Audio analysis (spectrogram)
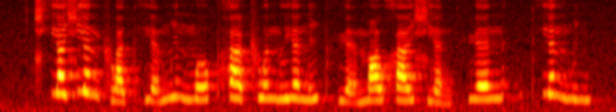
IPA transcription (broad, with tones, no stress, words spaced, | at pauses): t͡ɕʰjä˥ɕjɛ˥˩nʈ͡ʂwa˩ɪ̯pʰjɛ̰˨˩ mi˥˩nmɤ˧˥ pʰä˥˧ʈ͡ʂwə˥˧nljɛ˥˩n i˥pʰɥɛ̰˨˩mɑ˧˥ʊ̯xa˧˥ɪ̯ ɕjɛ̰˨˩npʰɥɛ˥n | pʰjɛ˥˩nmi˩ŋ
